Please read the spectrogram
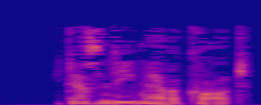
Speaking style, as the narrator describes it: Kelsey asked Mace in an undertone

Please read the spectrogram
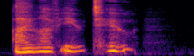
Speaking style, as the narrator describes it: I whisper back

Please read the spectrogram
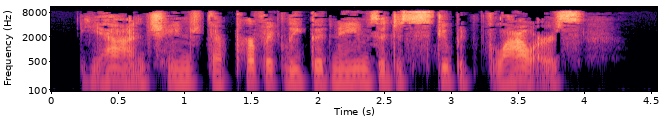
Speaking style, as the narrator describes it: Liv muttered

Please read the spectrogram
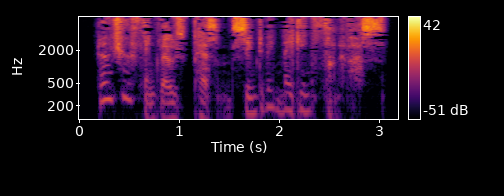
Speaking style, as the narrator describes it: he murmured

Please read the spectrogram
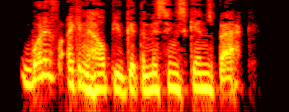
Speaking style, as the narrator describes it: I blurted out, surprising myself

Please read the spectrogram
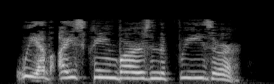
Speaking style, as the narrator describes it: he yells

